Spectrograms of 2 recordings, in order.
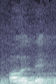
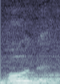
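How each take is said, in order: No difference in how they are said.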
